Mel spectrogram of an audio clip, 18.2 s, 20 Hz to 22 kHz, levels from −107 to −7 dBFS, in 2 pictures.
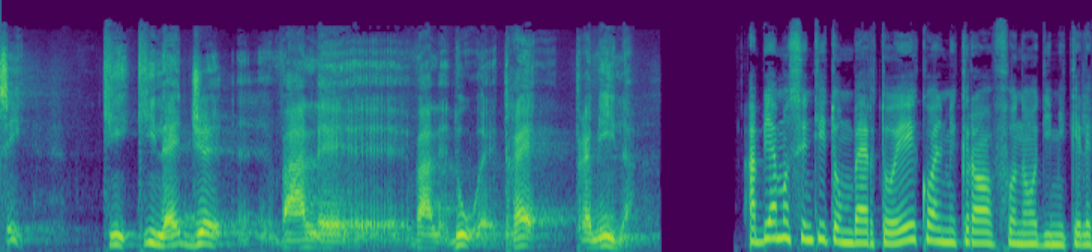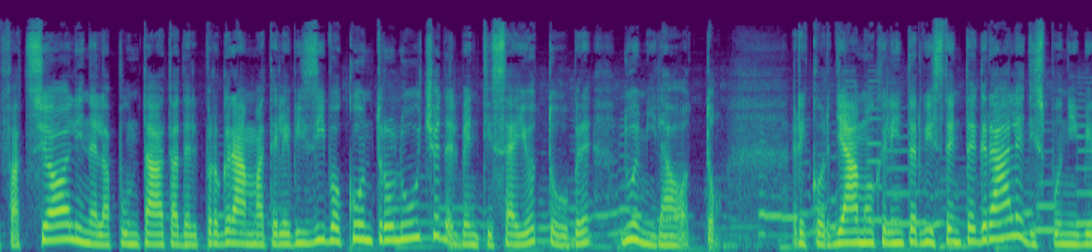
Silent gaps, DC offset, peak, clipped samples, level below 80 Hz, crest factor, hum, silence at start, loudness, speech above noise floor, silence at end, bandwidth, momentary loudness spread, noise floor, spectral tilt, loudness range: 5.50-6.11 s; under 0.1%; -6 dBFS; under 0.1%; -62 dBFS; 20 dB; none; 0 s; -26 LUFS; 33 dB; 0 s; 15.5 kHz; 9 LU; -58 dBFS; -5 dB/octave; 3 LU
